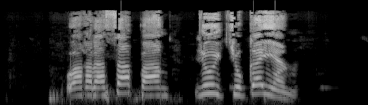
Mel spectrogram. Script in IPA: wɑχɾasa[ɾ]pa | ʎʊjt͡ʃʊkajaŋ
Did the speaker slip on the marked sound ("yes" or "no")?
yes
